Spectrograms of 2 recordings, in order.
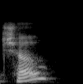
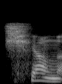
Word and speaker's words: Cheung: And the performances of Tony Leung and Maggie, is it Cho? – It's Cheung. I mean, in Mandarin, it's Zhang, but of course, this is a Cantonese pronunciation.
